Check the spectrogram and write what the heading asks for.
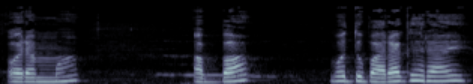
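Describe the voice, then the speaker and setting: Timid young bride read by a woman, soft, pleading, mellow tone, storybook reading. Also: medium pitch, steady tone, lightly acted. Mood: gentle. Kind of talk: novel reading.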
